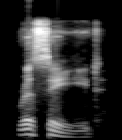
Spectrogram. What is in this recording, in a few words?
"recede", British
